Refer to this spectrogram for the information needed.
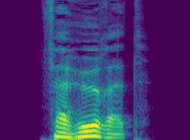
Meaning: second-person plural subjunctive I of verhören
- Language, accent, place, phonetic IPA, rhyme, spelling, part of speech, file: German, Germany, Berlin, [fɛɐ̯ˈhøːʁət], -øːʁət, verhöret, verb, De-verhöret.ogg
